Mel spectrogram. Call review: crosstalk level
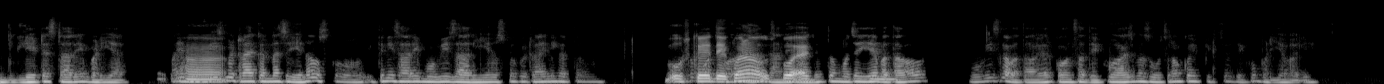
present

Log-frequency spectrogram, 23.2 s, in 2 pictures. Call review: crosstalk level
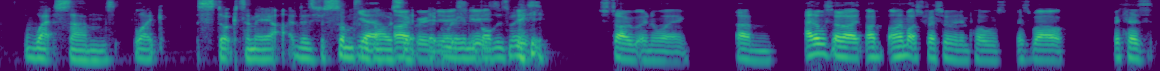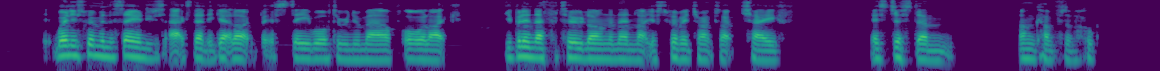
present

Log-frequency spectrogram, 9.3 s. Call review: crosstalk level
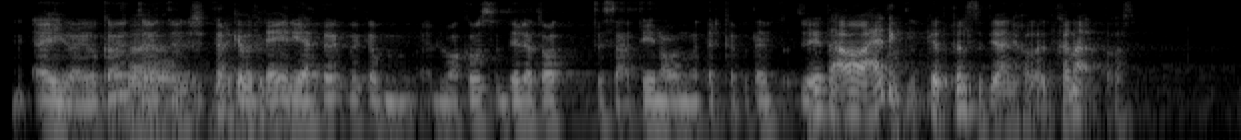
present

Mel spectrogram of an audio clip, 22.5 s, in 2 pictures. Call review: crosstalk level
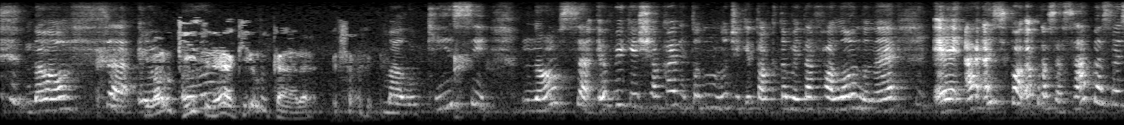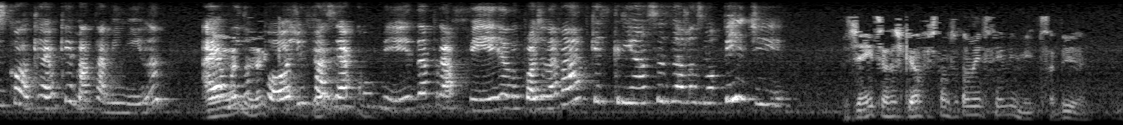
present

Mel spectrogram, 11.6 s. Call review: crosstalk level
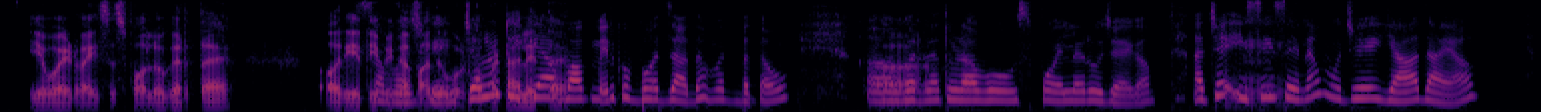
present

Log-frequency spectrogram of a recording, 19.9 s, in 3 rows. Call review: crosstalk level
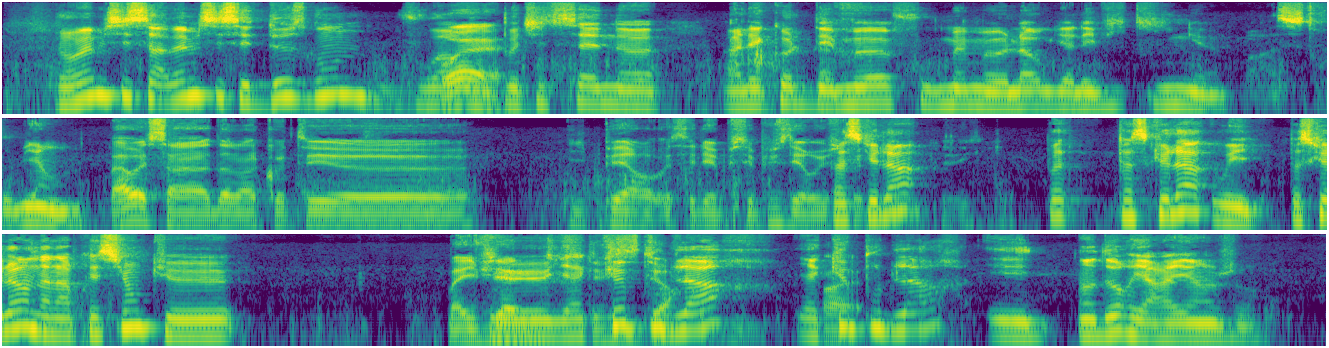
present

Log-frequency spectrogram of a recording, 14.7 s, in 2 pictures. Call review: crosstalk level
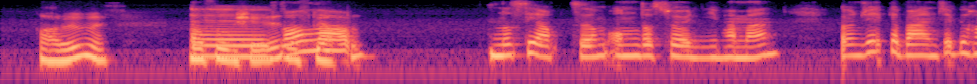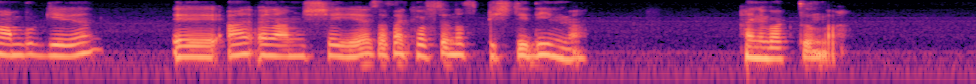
present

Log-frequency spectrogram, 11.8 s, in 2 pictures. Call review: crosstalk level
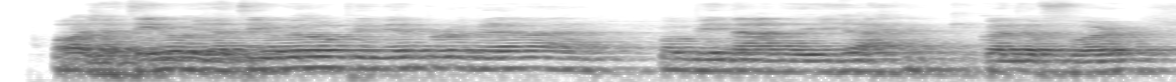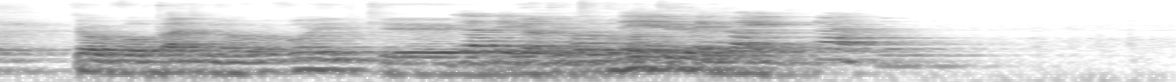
present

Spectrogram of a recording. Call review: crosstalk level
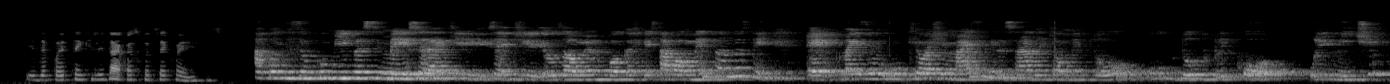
none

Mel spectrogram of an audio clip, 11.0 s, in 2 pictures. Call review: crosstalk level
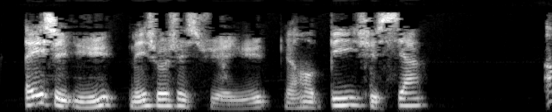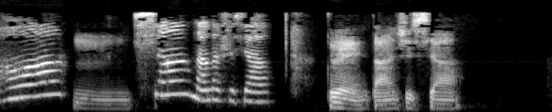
none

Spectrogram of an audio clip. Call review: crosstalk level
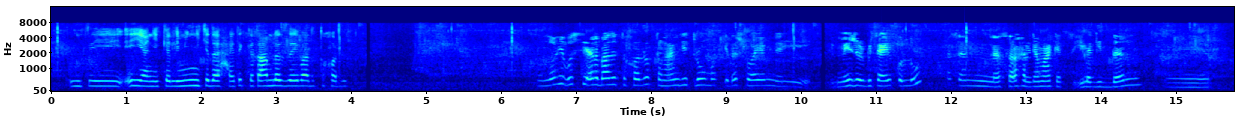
none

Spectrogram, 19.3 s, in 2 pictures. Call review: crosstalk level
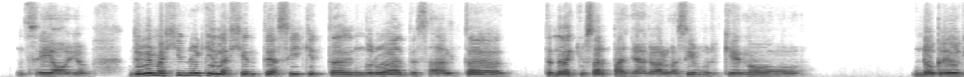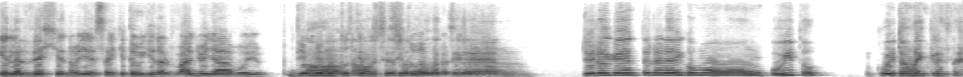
present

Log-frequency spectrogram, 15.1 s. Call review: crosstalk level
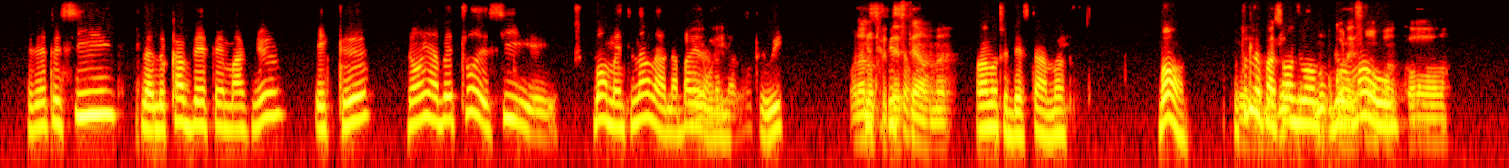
present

